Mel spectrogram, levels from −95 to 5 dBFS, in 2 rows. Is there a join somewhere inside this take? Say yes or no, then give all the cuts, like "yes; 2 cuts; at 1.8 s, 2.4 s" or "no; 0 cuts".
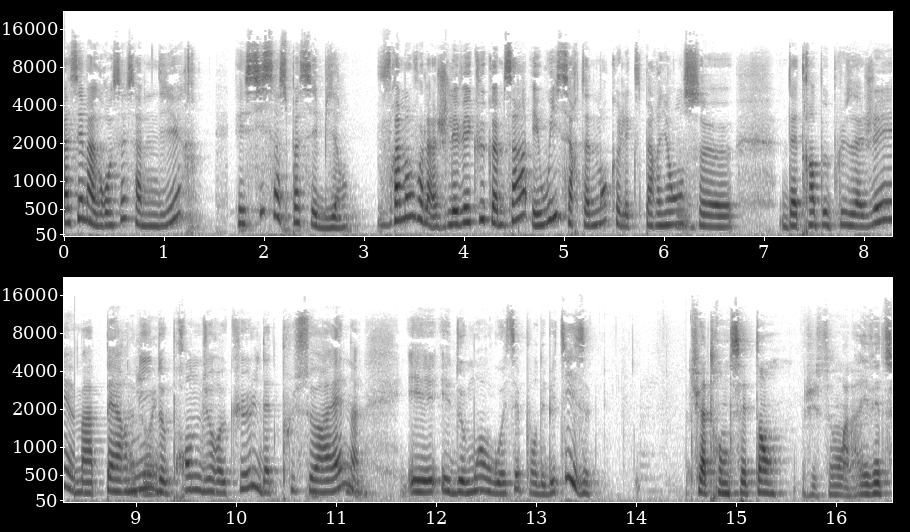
no; 0 cuts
